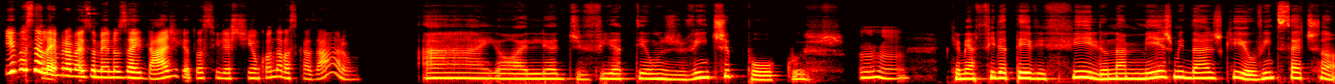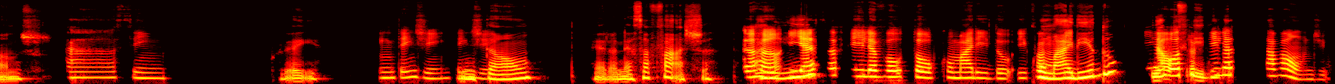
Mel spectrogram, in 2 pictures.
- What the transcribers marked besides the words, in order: static; tapping; distorted speech
- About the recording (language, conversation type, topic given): Portuguese, podcast, Como as famílias lidam quando os filhos adultos voltam a morar em casa?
